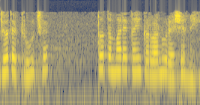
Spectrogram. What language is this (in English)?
Gujarati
